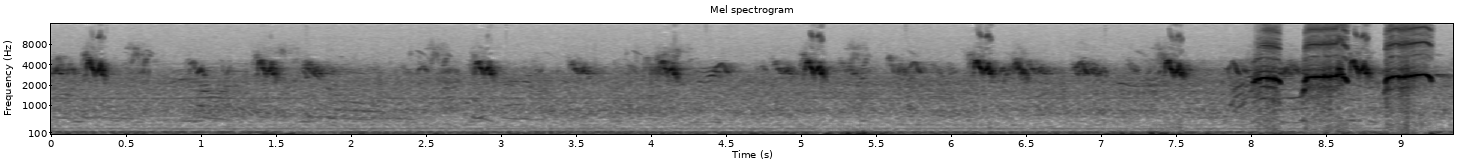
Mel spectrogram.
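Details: Osprey at the nest on 5 August 2016, a run of soft, high chirps repeated roughly twice a second, ending in three loud, sharp whistled calls.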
